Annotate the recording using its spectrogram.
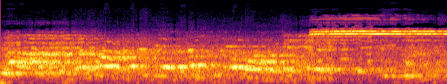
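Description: Voices calling out across a large, echoing gym hall. About three seconds in, a single high, steady whistle blast sounds and is held for more than a second.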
